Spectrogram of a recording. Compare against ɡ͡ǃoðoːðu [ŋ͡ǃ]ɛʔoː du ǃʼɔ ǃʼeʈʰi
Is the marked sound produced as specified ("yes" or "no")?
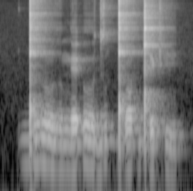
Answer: no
